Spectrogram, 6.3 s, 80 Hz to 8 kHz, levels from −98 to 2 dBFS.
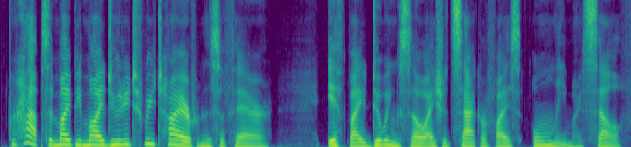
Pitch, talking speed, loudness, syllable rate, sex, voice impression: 200 Hz, 190 wpm, -18 LUFS, 5.5 syllables/s, female, feminine, middle-aged, tensed, powerful, bright, clear, fluent, intellectual, friendly, elegant, lively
